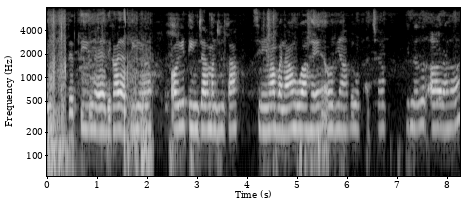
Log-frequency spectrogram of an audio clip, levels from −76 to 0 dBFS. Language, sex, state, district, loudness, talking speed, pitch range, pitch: Hindi, male, Rajasthan, Jaipur, -18 LUFS, 175 wpm, 215-225 Hz, 220 Hz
